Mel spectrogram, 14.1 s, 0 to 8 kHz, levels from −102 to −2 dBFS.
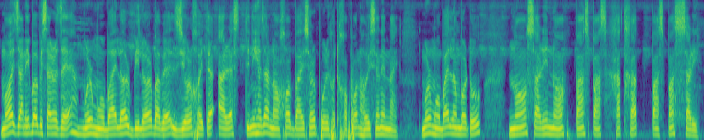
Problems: none marked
